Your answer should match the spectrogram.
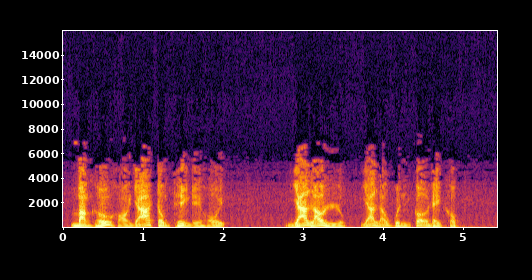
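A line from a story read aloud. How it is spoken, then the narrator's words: Raised voice. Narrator (Vietnamese): cao giọng nói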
